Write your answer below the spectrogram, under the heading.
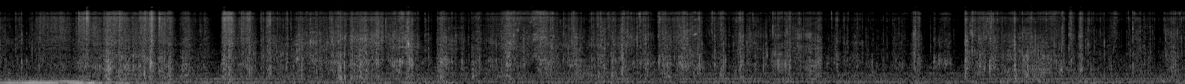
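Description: Aluminum foil crinkling and crumpling as it is folded and pressed around a rack of ribs, in irregular rustles and crackles.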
